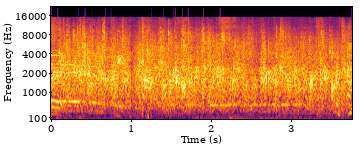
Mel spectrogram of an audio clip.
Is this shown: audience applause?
yes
